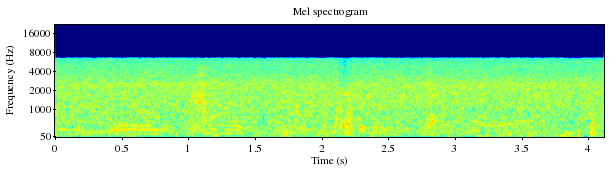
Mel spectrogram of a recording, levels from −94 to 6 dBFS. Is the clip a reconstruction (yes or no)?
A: no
